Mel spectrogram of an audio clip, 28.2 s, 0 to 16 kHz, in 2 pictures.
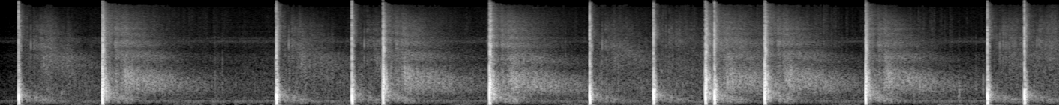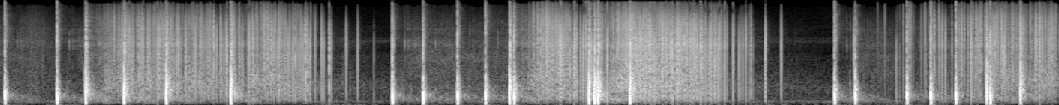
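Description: A 500-gram multi-shot consumer fireworks cake firing shot after shot: sharp reports roughly once a second. Two long stretches of dense crackling in the middle and latter part, and more near the end.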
